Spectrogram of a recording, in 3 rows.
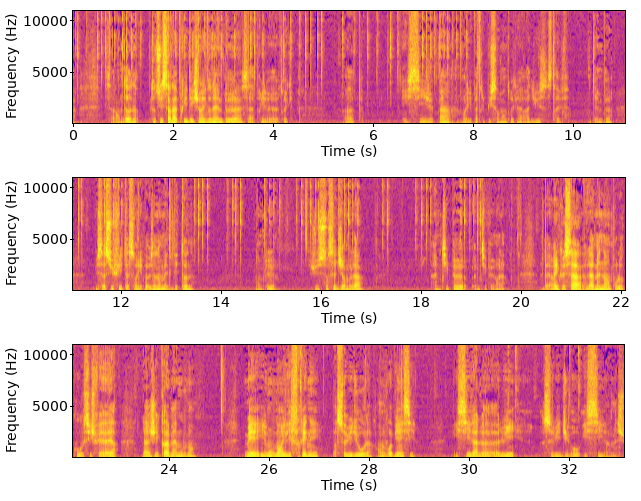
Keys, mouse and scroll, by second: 0.8 click, 12.6 middle click, 13.7 click, 15.8 click, 16.0 click, 16.5-20.0 click, 20.0 middle click, 23.0 r, 28.2 middle click, 31.0 right click, 32.2 right click.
